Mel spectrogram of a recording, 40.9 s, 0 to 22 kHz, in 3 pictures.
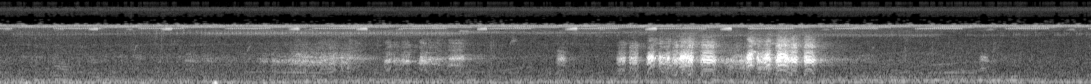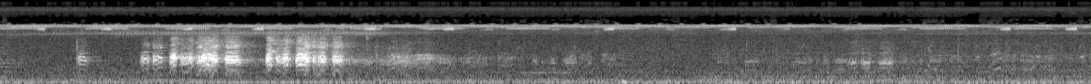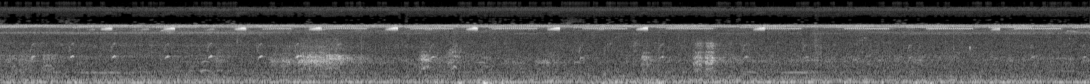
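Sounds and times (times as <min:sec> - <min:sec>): crickets chirping: 0:00.0 - 0:40.9.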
